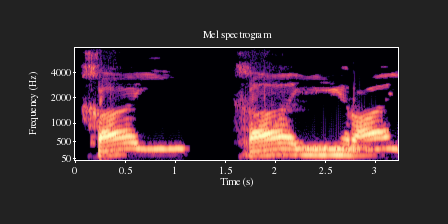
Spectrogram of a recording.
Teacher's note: Di sini ada ya sukun sebelumnya fathah. Maka bacaan lin bacaan lembut mengalir tanpa penekanan.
